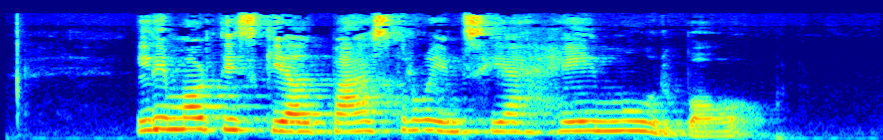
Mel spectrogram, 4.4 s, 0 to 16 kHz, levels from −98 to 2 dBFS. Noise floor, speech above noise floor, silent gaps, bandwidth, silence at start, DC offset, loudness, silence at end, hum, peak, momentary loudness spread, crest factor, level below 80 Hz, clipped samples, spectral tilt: -66 dBFS; 42 dB; none; 11.5 kHz; 0.7 s; under 0.1%; -22 LUFS; 0.5 s; none; -4 dBFS; 10 LU; 20 dB; -66 dBFS; under 0.1%; -2.5 dB/octave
